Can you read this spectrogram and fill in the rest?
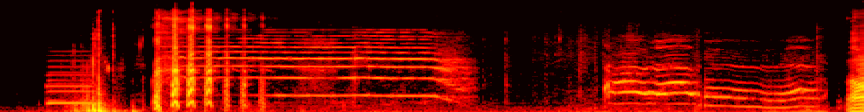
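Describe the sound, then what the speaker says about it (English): An angry cat meows and yowls loudly several times, long strained cries up close with a short break between outbursts, and no talk over them. "Oh, the cat's pissed."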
